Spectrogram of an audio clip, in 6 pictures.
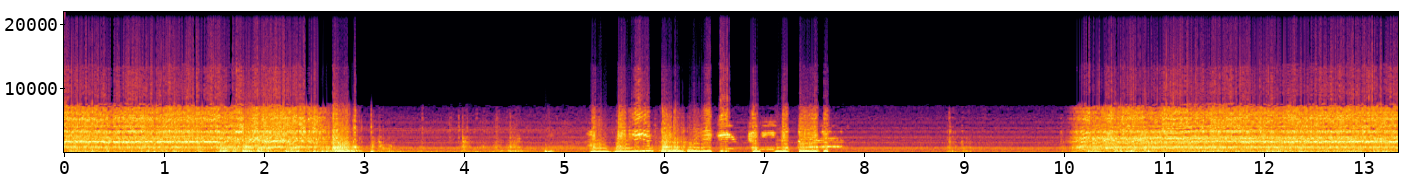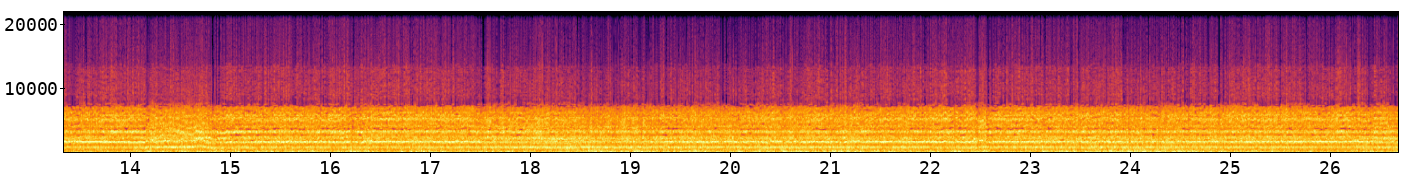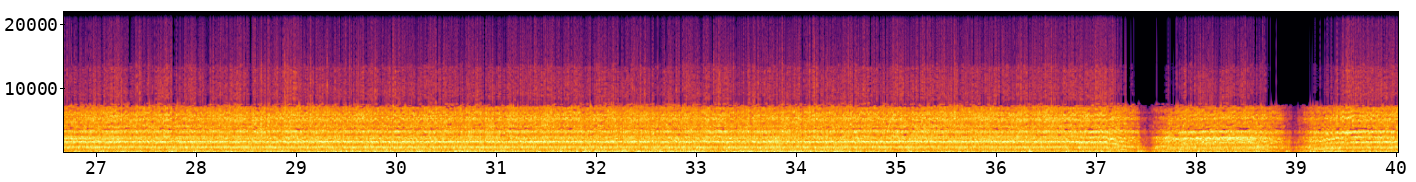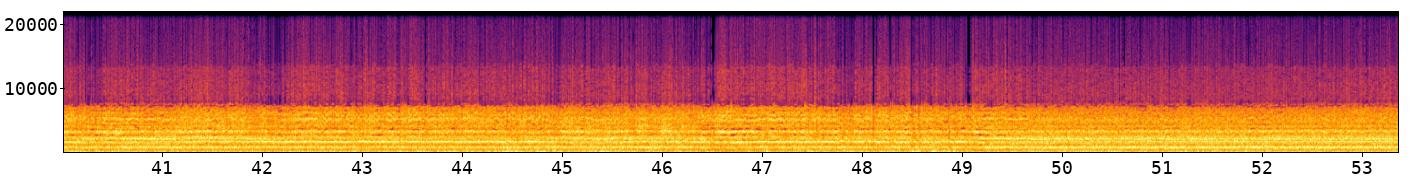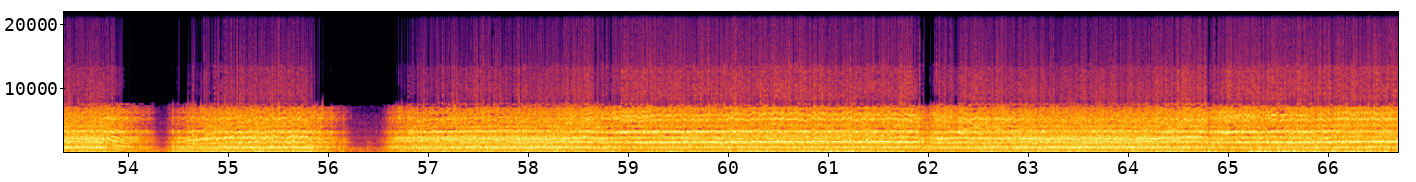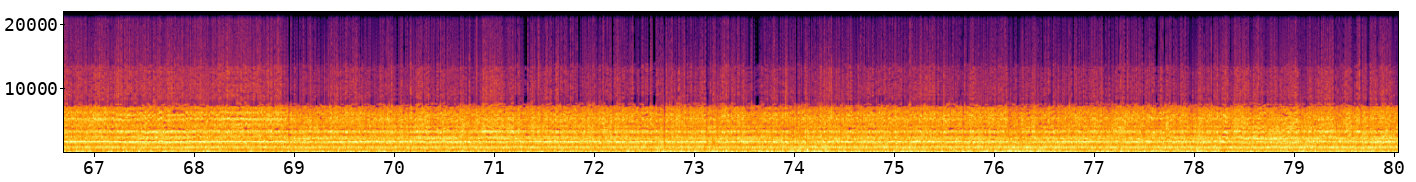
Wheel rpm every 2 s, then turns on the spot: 230, 90, 0, 0, 0, 160, 230, 230, 220, 220, 240, 230, 230, 230, 230, 230, 230, 230, 170, 120, 210, 230, 230, 230, 230, 210, 200, 130, 120, 210, 210, 210, 220, 220, 230, 230, 230, 240, 230, 230.
none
